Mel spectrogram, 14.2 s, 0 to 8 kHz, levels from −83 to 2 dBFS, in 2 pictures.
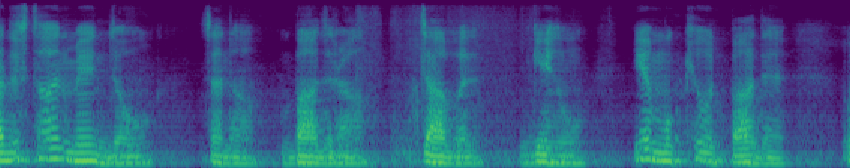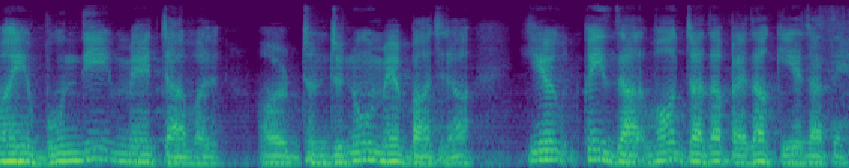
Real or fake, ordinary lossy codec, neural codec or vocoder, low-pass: fake; none; vocoder, 24 kHz, 100 mel bands, Vocos; 7.2 kHz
